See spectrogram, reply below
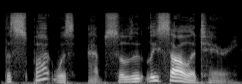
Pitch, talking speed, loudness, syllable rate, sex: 95 Hz, 125 wpm, -19 LUFS, 5.4 syllables/s, male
